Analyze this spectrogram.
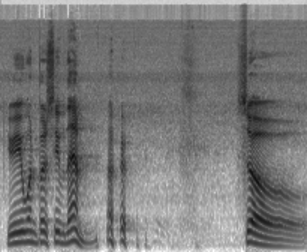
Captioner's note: laughs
